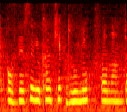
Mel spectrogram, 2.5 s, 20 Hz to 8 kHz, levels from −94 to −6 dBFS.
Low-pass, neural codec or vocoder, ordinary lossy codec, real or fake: none; codec, 16 kHz, 1.1 kbps, Voila-Tokenizer; none; fake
